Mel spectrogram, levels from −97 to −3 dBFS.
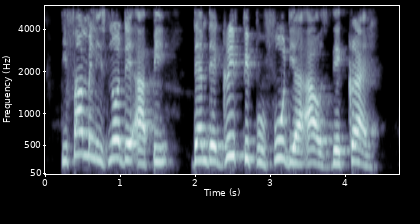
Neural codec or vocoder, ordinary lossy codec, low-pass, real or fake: none; none; 5.4 kHz; real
